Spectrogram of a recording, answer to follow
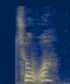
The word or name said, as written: toer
